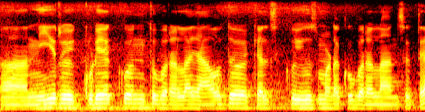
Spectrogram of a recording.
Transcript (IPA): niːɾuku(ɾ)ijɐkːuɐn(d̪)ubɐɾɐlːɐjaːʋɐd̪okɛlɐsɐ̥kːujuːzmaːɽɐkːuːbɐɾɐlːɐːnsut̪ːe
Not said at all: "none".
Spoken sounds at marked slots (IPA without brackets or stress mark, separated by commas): ɽ, t̪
